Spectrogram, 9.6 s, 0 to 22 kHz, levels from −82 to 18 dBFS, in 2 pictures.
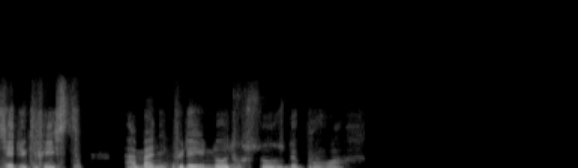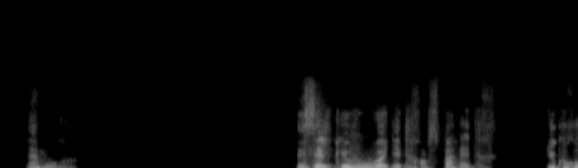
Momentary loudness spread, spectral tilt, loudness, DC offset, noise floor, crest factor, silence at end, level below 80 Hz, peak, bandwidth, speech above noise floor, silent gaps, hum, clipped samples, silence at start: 17 LU; -6 dB/octave; -31 LUFS; under 0.1%; under -90 dBFS; 22 dB; 0 s; -68 dBFS; -12 dBFS; 12 kHz; over 60 dB; 3.22-5.02 s, 5.60-7.26 s, 9.12-9.34 s; none; under 0.1%; 0 s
